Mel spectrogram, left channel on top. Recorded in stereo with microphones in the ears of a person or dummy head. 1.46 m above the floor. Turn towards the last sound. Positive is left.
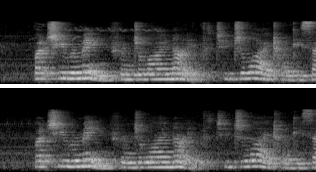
turn(degrees=45)  # may be behind; listen again after turning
